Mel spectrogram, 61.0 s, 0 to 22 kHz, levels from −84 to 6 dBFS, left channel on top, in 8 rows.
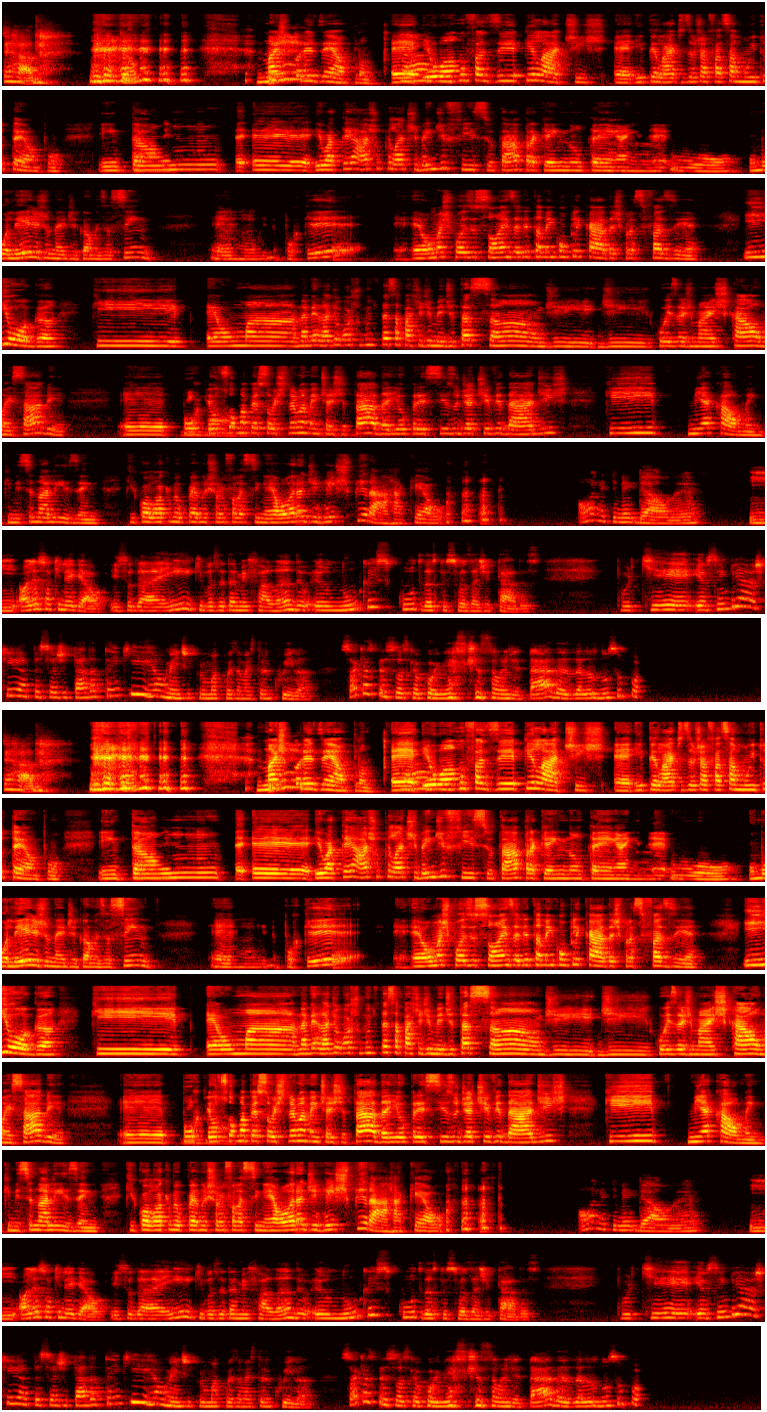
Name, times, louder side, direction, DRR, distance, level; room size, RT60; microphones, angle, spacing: voice 1, 0.0-1.4 2.6-3.1 4.0-4.5 8.9-9.3 13.7-14.4 17.3-18.0 32.3-32.8 43.9-45.2 45.6-56.5 56.8-59.8, equal, 15° left, 0.5 m, -32 dB
voice 2, 0.9-16.8 17.4-17.6 18.1-18.8 19.2-31.2 31.7-37.1 37.4-43.1, right 7 dB, 85° right, 0.4 m, -26 dB
2.3 x 2.1 x 2.8 m
head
